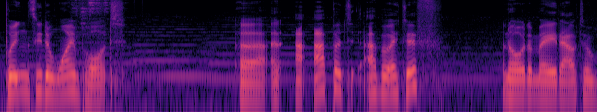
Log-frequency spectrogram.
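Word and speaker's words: apéritif: And how do you pronounce it? Aperitif.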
